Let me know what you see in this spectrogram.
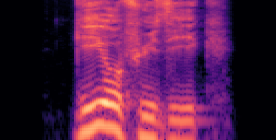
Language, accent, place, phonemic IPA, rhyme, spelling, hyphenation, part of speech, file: German, Germany, Berlin, /ˈɡeːofyˌziːk/, -iːk, Geophysik, Geo‧phy‧sik, noun, De-Geophysik.ogg
- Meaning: geophysics (branch of earth science)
